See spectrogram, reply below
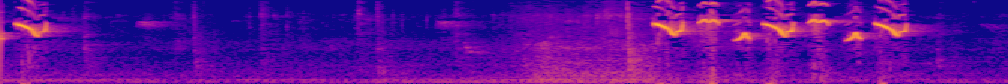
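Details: Lure song of a cinereous tit, meant to set other birds singing: one short high note, a long silence, then a quick burst of about seven bright notes swinging between higher and lower pitch.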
